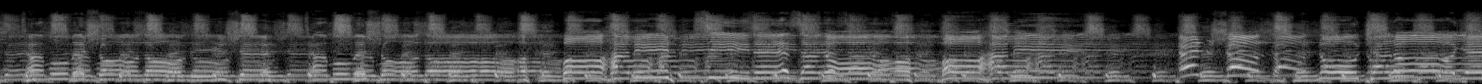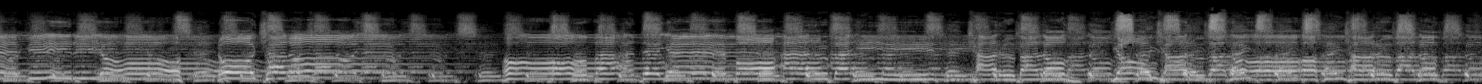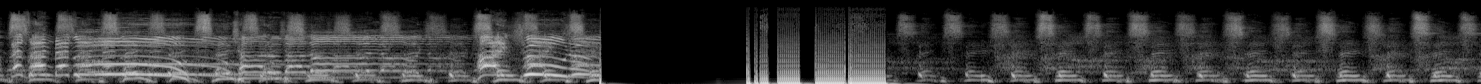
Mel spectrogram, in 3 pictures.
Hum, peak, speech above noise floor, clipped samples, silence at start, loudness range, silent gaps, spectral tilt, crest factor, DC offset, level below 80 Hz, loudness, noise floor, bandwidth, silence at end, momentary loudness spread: none; -2 dBFS; 52 dB; under 0.1%; 0 s; 6 LU; none; -3.5 dB/octave; 20 dB; under 0.1%; -28 dBFS; -21 LUFS; -73 dBFS; 14 kHz; 0 s; 12 LU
